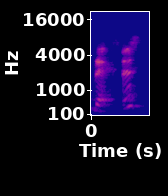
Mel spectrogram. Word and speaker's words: breakfast: So breakfast is where you're just eating up all the vowels. You're just saying breakfast without pronouncing any of the vowels in the word.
